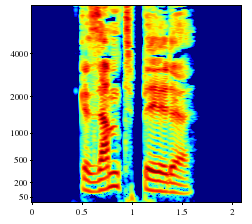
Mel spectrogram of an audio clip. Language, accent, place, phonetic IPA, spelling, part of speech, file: German, Germany, Berlin, [ɡəˈzamtˌbɪldə], Gesamtbilde, noun, De-Gesamtbilde.ogg
- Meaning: dative of Gesamtbild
